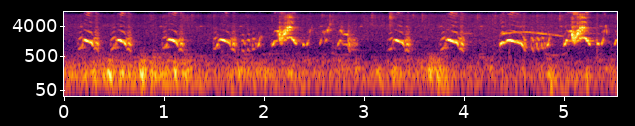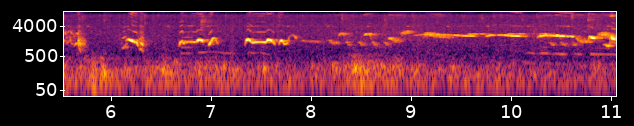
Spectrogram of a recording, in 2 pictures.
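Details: Gacor Nias white-rumped shama repeating a short two-part whistled note roughly every half second, then shifting into longer wavering whistles, with a rumbling, rain-like noise underneath.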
